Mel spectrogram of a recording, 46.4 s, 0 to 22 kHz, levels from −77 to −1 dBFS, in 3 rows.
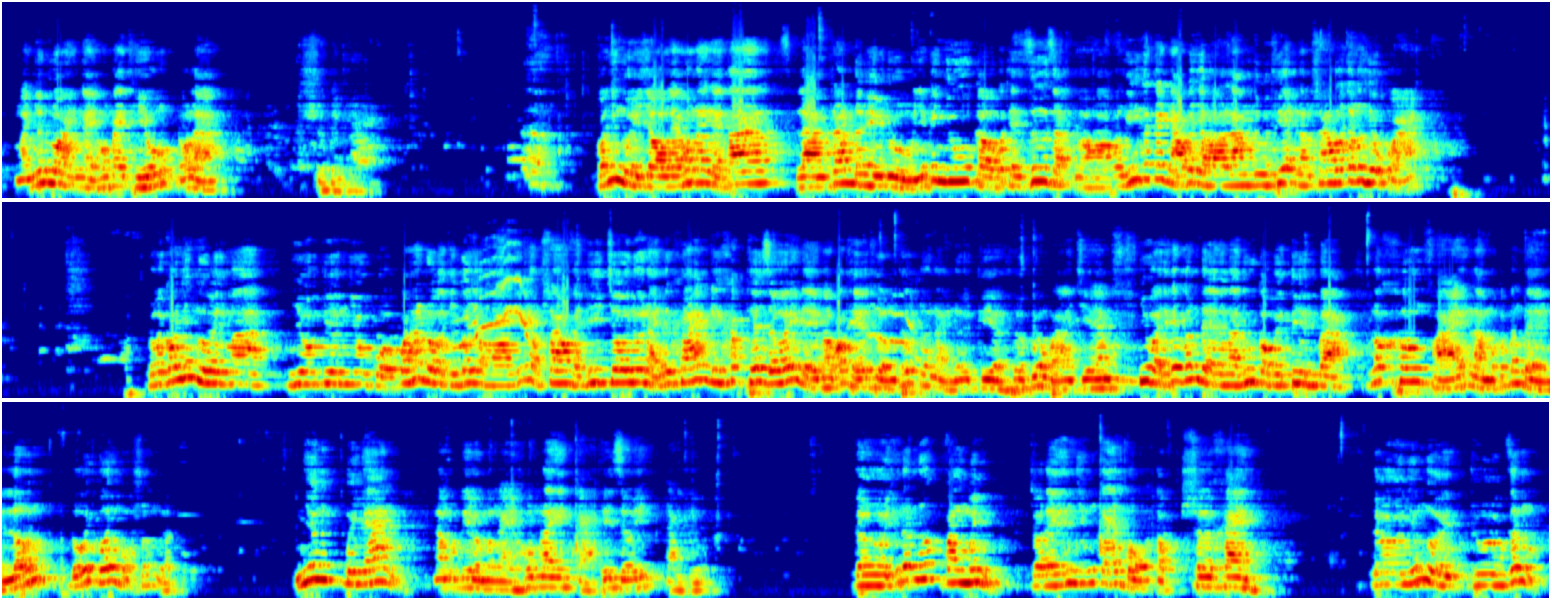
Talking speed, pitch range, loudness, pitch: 205 wpm, 170-255 Hz, -12 LUFS, 215 Hz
